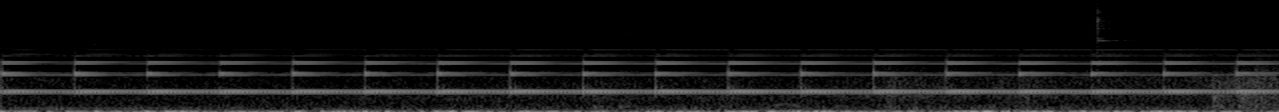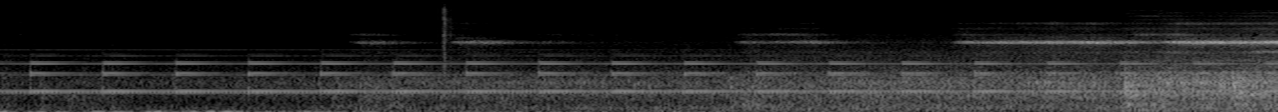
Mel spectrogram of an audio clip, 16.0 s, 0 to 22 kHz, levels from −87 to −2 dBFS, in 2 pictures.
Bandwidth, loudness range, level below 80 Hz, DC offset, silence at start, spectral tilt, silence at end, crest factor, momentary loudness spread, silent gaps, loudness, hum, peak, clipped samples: 16 kHz; 8 LU; -62 dBFS; under 0.1%; 0 s; -2.5 dB/octave; 0 s; 22 dB; 12 LU; none; -44 LUFS; none; -22 dBFS; under 0.1%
